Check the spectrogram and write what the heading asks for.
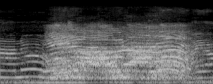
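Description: A group of schoolchildren loudly chanting a word or phrase together in unison, starting about half a second in and lasting over a second, after a single voice leads it, as in a call-and-response classroom drill.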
